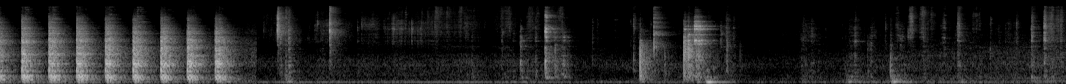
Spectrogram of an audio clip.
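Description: Metal clinking and tapping of three-piece wheel parts and tools on a tire machine. It opens with a quick run of sharp metallic taps, about four a second, for a couple of seconds. Scattered clinks follow as the polished lip is fitted over the wheel barrel, with a low hum for a few seconds in the middle.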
